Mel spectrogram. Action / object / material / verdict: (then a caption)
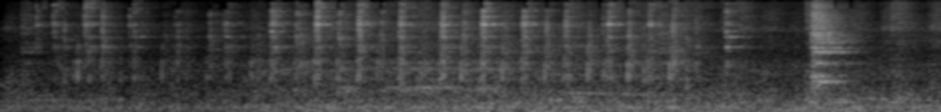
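shake / airsoft gas pistol, metal / metal / loose. A stock, non-upgraded metal airsoft gas pistol is shaken and rattles loosely, with a rapid series of short, bright metallic clicks over a low background hum. A sharper rattle stands out near the end, and the looseness marks the pistol as not upgraded.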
